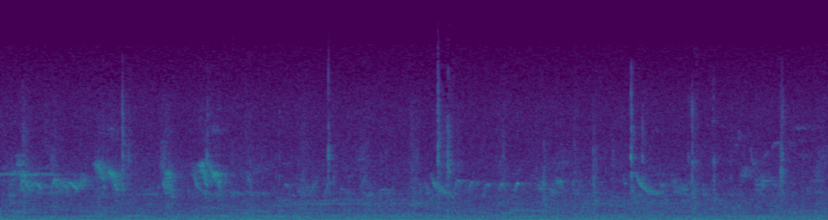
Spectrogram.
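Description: Repeated short, high, downward-sweeping bird chirps, one held briefly as a steady note, over soft wet eating sounds of hands working water-soaked rice and chewing.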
